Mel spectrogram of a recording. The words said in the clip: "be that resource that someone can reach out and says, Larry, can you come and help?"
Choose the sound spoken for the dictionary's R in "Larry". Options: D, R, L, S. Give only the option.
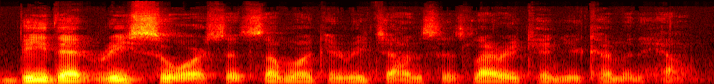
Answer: R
